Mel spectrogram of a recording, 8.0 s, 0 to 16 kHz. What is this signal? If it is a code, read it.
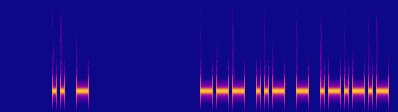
Morse code, heard as a keyed tone, about 16 wpm, 700 Hz. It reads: IT OUT.
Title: 4x Word-Spacing - Sentences from Top 300 Words - 15wpm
